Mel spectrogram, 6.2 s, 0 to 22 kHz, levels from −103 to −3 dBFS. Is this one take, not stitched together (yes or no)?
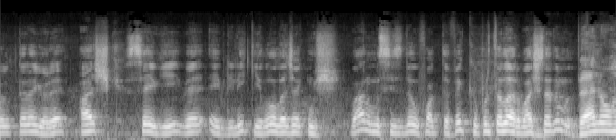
yes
